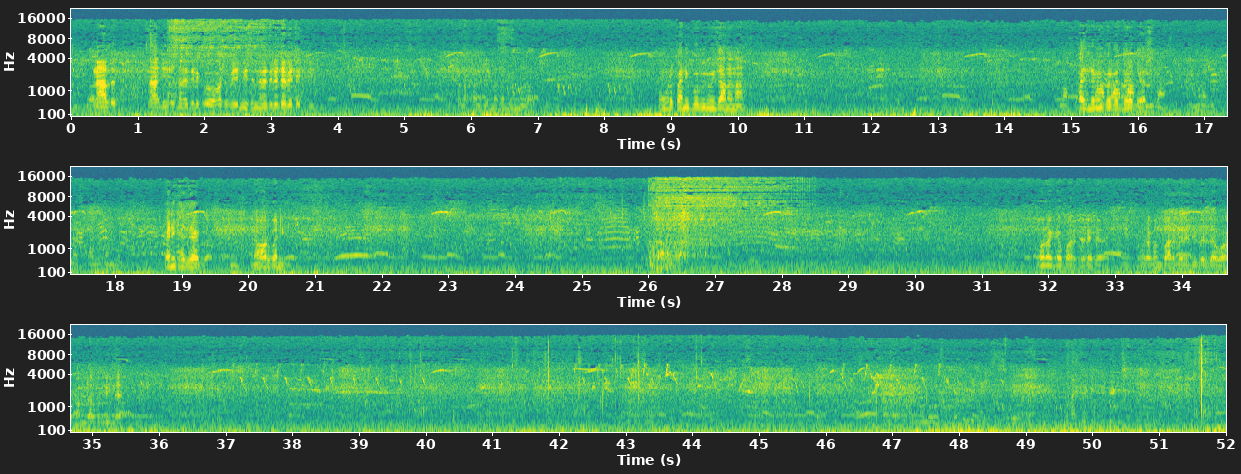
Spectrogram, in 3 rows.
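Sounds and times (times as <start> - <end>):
small birds chirping: 0.0 - 52.0
water splash: 26.0 - 28.0.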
